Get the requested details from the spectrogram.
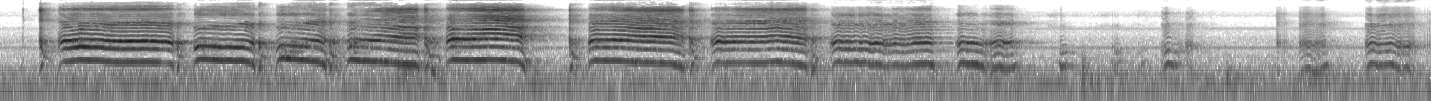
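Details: Newborn baby just after birth: strong, rhythmic crying, about seven cries with breaths between them, then fading to softer whimpers.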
